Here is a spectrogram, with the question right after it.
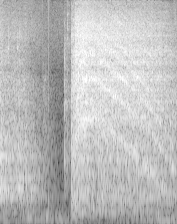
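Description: A blender pulses half a cup of whole cranberries, going quiet for a moment before the motor kicks in with a loud, steady whirr that holds to the end.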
